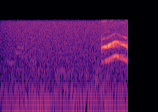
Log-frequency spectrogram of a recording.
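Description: A single short meow-like call, rising then falling in pitch, about a second and a half in, over a faint steady hiss.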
